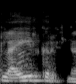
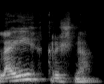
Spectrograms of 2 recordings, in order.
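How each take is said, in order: First: The first word ends with an r sound. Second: The first word ends with a breathy h sound. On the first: The speaker calls it wrong. "Not Lair Krishna" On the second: The speaker calls it right.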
